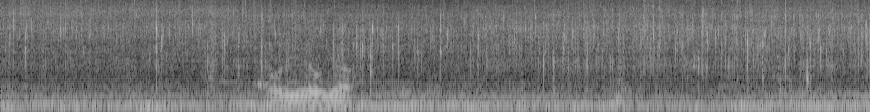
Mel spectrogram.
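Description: Onions fry and are stirred in a pan for a village-style pork and gourd curry, a steady loud sizzle with scraping stir strokes throughout and a brief spoken phrase near the end.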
